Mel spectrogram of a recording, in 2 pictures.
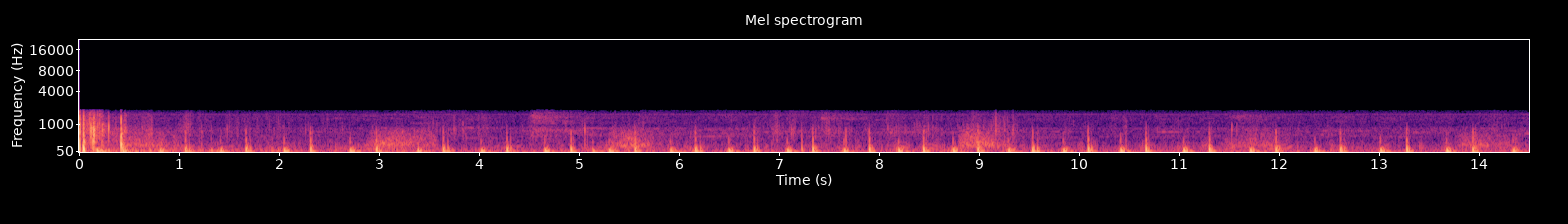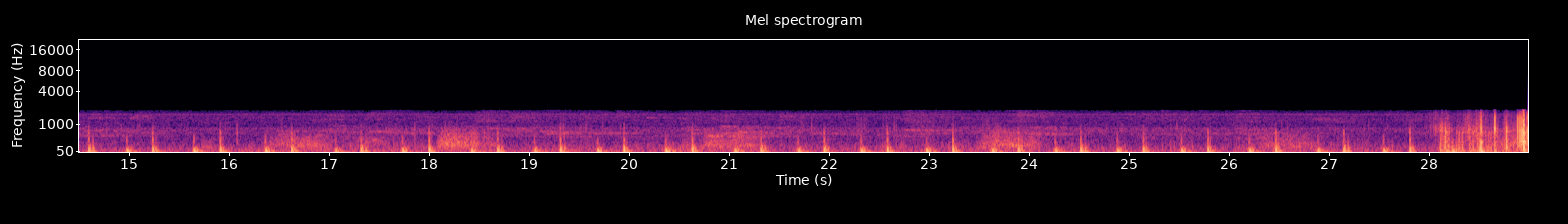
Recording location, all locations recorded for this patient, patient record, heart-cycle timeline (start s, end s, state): pulmonary valve (PV)
aortic valve (AV)+pulmonary valve (PV)+tricuspid valve (TV)+mitral valve (MV)
#Age: Child
#Sex: Male
#Height: 134.0 cm
#Weight: 28.5 kg
#Pregnancy status: False
#Murmur: Absent
#Murmur locations: nan
#Most audible location: nan
#Systolic murmur timing: nan
#Systolic murmur shape: nan
#Systolic murmur grading: nan
#Systolic murmur pitch: nan
#Systolic murmur quality: nan
#Diastolic murmur timing: nan
#Diastolic murmur shape: nan
#Diastolic murmur grading: nan
#Diastolic murmur pitch: nan
#Diastolic murmur quality: nan
#Outcome: Normal
#Campaign: 2014 screening campaign
0.00	1.27	unannotated
1.27	1.38	diastole
1.38	1.50	S1
1.50	1.66	systole
1.66	1.76	S2
1.76	2.04	diastole
2.04	2.14	S1
2.14	2.30	systole
2.30	2.40	S2
2.40	2.70	diastole
2.70	2.82	S1
2.82	2.96	systole
2.96	3.06	S2
3.06	3.36	diastole
3.36	3.48	S1
3.48	3.64	systole
3.64	3.74	S2
3.74	4.00	diastole
4.00	4.12	S1
4.12	4.26	systole
4.26	4.36	S2
4.36	4.64	diastole
4.64	4.76	S1
4.76	4.90	systole
4.90	5.00	S2
5.00	5.28	diastole
5.28	5.40	S1
5.40	5.54	systole
5.54	5.66	S2
5.66	5.90	diastole
5.90	6.02	S1
6.02	6.14	systole
6.14	6.26	S2
6.26	6.48	diastole
6.48	6.60	S1
6.60	6.74	systole
6.74	6.84	S2
6.84	7.06	diastole
7.06	7.18	S1
7.18	7.32	systole
7.32	7.42	S2
7.42	7.64	diastole
7.64	7.74	S1
7.74	7.88	systole
7.88	7.98	S2
7.98	8.18	diastole
8.18	8.30	S1
8.30	8.42	systole
8.42	8.54	S2
8.54	8.72	diastole
8.72	8.84	S1
8.84	8.96	systole
8.96	9.08	S2
9.08	9.28	diastole
9.28	9.38	S1
9.38	9.52	systole
9.52	9.64	S2
9.64	9.84	diastole
9.84	9.94	S1
9.94	10.08	systole
10.08	10.18	S2
10.18	10.40	diastole
10.40	10.52	S1
10.52	10.66	systole
10.66	10.76	S2
10.76	11.02	diastole
11.02	11.14	S1
11.14	11.28	systole
11.28	11.40	S2
11.40	11.70	diastole
11.70	11.82	S1
11.82	11.96	systole
11.96	12.06	S2
12.06	12.34	diastole
12.34	12.46	S1
12.46	12.60	systole
12.60	12.70	S2
12.70	13.00	diastole
13.00	13.12	S1
13.12	13.26	systole
13.26	13.36	S2
13.36	13.66	diastole
13.66	13.78	S1
13.78	13.92	systole
13.92	14.02	S2
14.02	14.32	diastole
14.32	14.44	S1
14.44	14.58	systole
14.58	14.70	S2
14.70	14.96	diastole
14.96	15.08	S1
15.08	15.22	systole
15.22	15.34	S2
15.34	15.64	diastole
15.64	15.74	S1
15.74	15.90	systole
15.90	16.00	S2
16.00	16.34	diastole
16.34	16.46	S1
16.46	16.62	systole
16.62	16.72	S2
16.72	17.06	diastole
17.06	17.16	S1
17.16	17.30	systole
17.30	17.42	S2
17.42	17.72	diastole
17.72	17.82	S1
17.82	17.98	systole
17.98	18.08	S2
18.08	18.40	diastole
18.40	18.52	S1
18.52	18.68	systole
18.68	18.78	S2
18.78	19.04	diastole
19.04	19.14	S1
19.14	19.30	systole
19.30	19.40	S2
19.40	19.68	diastole
19.68	19.78	S1
19.78	19.94	systole
19.94	20.04	S2
20.04	20.36	diastole
20.36	20.48	S1
20.48	20.62	systole
20.62	20.72	S2
20.72	21.04	diastole
21.04	21.16	S1
21.16	21.30	systole
21.30	21.42	S2
21.42	21.68	diastole
21.68	21.78	S1
21.78	21.94	systole
21.94	22.04	S2
22.04	22.30	diastole
22.30	22.42	S1
22.42	22.56	systole
22.56	22.68	S2
22.68	22.96	diastole
22.96	23.08	S1
23.08	23.22	systole
23.22	23.32	S2
23.32	23.62	diastole
23.62	23.74	S1
23.74	23.88	systole
23.88	23.98	S2
23.98	24.24	diastole
24.24	24.36	S1
24.36	24.50	systole
24.50	24.62	S2
24.62	24.88	diastole
24.88	24.98	S1
24.98	25.12	systole
25.12	25.24	S2
25.24	25.50	diastole
25.50	25.62	S1
25.62	25.78	systole
25.78	25.88	S2
25.88	26.18	diastole
26.18	26.30	S1
26.30	26.44	systole
26.44	26.56	S2
26.56	26.88	diastole
26.88	26.98	S1
26.98	27.14	systole
27.14	27.26	S2
27.26	27.54	diastole
27.54	27.64	S1
27.64	27.80	systole
27.80	27.88	S2
27.88	28.14	diastole
28.14	28.99	unannotated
